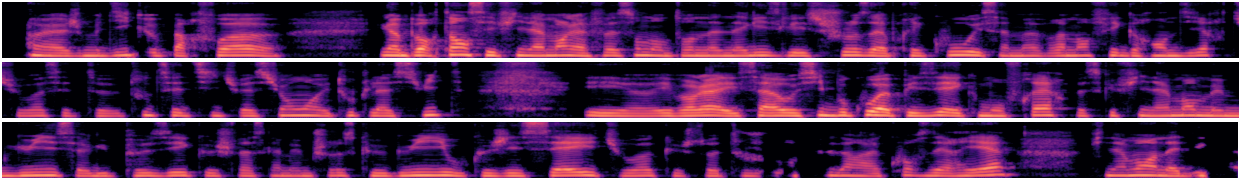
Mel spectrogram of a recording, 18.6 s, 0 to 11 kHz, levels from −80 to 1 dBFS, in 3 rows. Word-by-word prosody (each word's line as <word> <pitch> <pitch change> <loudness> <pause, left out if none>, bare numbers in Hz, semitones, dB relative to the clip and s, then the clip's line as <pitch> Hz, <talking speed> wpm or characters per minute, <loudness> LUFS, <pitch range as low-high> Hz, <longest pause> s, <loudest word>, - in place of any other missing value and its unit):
ouais, 165 -4 +2
je 155 +1 -2
me 160 - +1
dis 180 +5 0
que, 175 -3 -7
parfois, 175 +2 +1
heu, - - -8 0.5
l'important 185 +3 +5
c'est, 200 -2 +3
finalement, 175 0 +2
la 170 -3 +2
façon 175 +3 -1
dont 170 -3 0
on 160 - +1
analyse 160 +1 0
les 170 0 0
choses 185 +3 -1
après 160 0 -1
coup 200 +4 +2
et - - +3
ça 170 -2 -5
m'a 155 0 -3
vraiment 165 +2 -2
fait 175 +2 -4
grandir, 165 +3 -3
tu 160 - -9
vois, 165 +1 -5
cette, 160 -1 -13
heu, 150 -1 -7
toute 180 +4 -4
cette 170 -3 -4
situation 165 +2 -1
et 155 - -3
toute 175 +2 -7
la 160 -2 -2
suite 200 +6 -3 0.6
et 160 -3 +1
heu, 150 0 -4
et 155 - +2
voilà, 165 +2 +5
et 155 - +4
ça 165 +2 +3
a - - +6
aussi 165 +3 +4
beaucoup 180 +3 +4
apaisé 170 -1 +5
avec 165 -2 +2
mon 160 -2 +2
frère, 195 +5 0
parce 160 -3 -7
que, 170 - -7
finalement, 170 +2 0
même 160 -2 +1
lui, 180 +4 +3
ça 160 -2 -4
lui 150 0 -3
pesait 165 +3 -2
que 165 0 -8
je 155 - -6
fasse 155 0 -7
la 155 - -8
même 155 0 -5
chose 165 -1 -7
que 165 - -4
lui 175 +4 +2
ou 170 -4 0
que 160 - -4
j'essaye, 165 +3 +2
tu 160 - -8
vois, 165 +1 -3
que 155 0 -12
je 150 - -11
sois 155 -2 -5
toujours 155 +2 -12
un 155 - -11
peu 175 - -4
dans 165 -2 -2
la 145 -1 -5
course 175 +1 -8
derrière. 170 +6 +2 0.4
Finalement, 175 +1 +1
on 180 - +4
a 150 - +2
des 155 +3 -3
carrières - - -28
165 Hz, 275 wpm, -23 LUFS, 155-180 Hz, 0.6 s, a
